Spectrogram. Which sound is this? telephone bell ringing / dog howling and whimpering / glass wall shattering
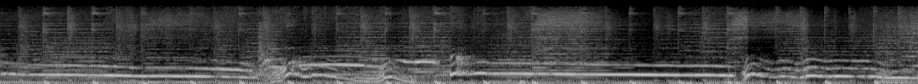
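dog howling and whimpering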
